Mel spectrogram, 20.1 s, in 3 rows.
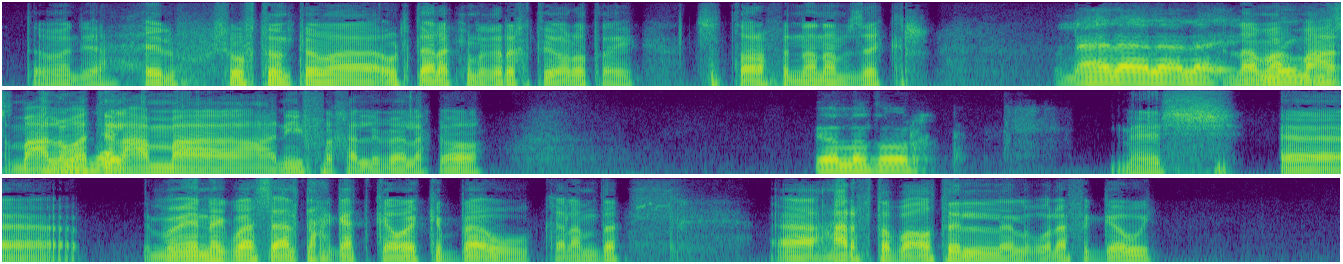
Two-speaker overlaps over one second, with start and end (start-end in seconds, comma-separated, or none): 6.1-7.4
